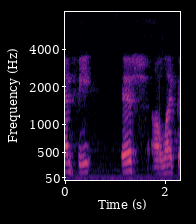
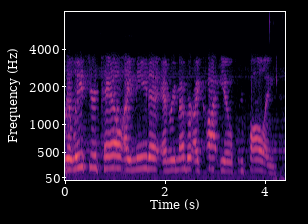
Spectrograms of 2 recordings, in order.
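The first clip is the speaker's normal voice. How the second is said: acted, pitched-up character voice; 6 semitones higher than usual. Calling to another character for their tail in the game: in-character yell. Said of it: "I'll yell".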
